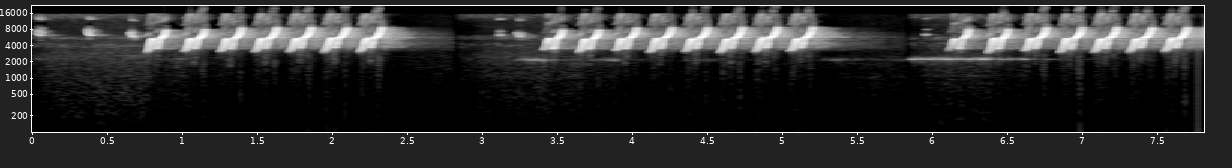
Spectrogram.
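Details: Three bursts of prothonotary warbler song, each a clear, evenly paced series of loud rising sweet notes lasting about two seconds, separated by short quiet gaps with a faint thin whistle between.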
